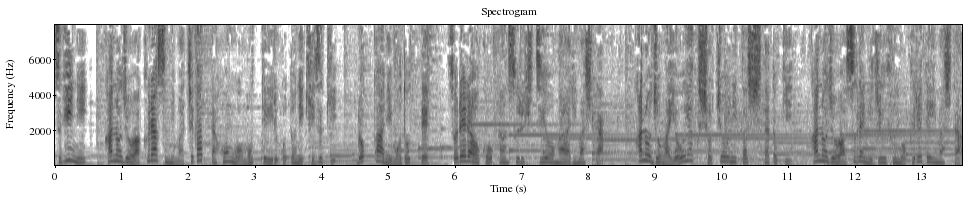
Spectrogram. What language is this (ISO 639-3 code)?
jpn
